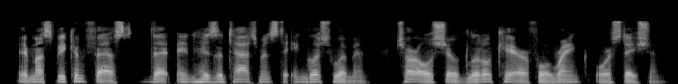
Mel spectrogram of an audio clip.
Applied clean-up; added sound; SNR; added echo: none; none; none; none.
